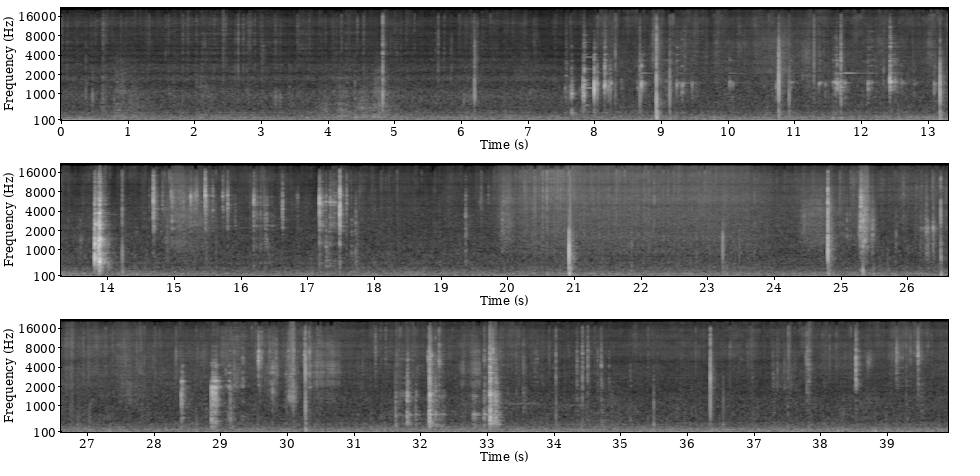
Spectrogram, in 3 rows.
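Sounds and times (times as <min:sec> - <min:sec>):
faint sizzling: 0:00.0 - 0:39.9
wood fire clicks and pops: 0:04.3 - 0:06.5, 0:07.5 - 0:18.3, 0:24.8 - 0:39.9.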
